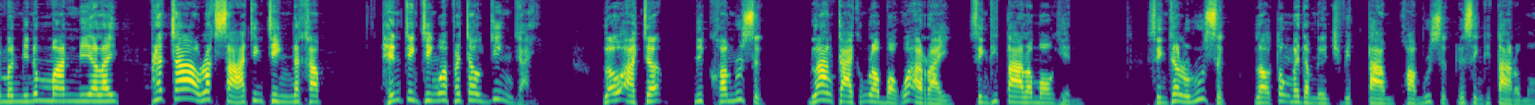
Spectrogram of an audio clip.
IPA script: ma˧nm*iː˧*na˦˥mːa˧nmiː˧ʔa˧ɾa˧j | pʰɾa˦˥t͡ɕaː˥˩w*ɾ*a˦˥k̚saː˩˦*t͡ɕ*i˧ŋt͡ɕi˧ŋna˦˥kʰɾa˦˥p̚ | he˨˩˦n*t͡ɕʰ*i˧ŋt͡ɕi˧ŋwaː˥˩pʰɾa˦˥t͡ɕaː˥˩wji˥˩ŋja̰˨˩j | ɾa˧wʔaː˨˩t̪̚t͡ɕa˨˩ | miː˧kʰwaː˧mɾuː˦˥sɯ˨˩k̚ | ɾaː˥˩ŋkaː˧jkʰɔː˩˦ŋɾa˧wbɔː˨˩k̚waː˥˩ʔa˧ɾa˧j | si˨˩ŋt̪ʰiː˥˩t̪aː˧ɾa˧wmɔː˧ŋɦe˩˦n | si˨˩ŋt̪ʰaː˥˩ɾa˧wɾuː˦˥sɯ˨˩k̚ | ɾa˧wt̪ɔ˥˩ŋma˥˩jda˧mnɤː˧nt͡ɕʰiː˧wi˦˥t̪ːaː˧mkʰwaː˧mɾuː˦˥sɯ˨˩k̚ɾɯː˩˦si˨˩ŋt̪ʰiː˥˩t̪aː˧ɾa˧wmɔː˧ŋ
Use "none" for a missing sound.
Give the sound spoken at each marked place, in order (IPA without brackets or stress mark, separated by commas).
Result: iː˧, ɾ, t͡ɕ, t͡ɕ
